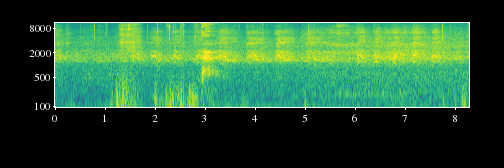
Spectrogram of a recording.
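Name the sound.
crows cawing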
